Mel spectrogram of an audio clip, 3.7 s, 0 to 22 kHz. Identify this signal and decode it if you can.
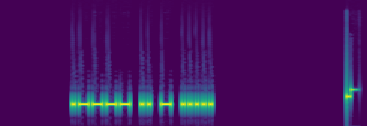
Morse code, heard as a keyed tone, about 36 wpm, 690 Hz. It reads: 1IT5
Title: Four Challenging Letter-Number Combinations 35wpm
